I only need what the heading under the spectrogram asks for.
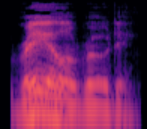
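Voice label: "railroading", British English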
